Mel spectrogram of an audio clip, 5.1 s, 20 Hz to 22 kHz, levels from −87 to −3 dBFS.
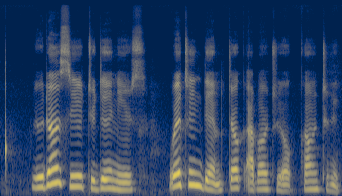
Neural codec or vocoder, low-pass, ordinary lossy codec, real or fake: autoencoder, 48 kHz, 32 numbers a frame, DAC-VAE, trained on Japanese speech; 19.8 kHz; none; fake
